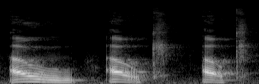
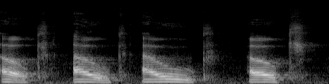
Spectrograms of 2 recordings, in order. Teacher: Il s'agit d'un double son, mais vous faites un glissement entre le premier son et le deuxième son qui est le second son, pardon, qui est légèrement moins puissant. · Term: diphtongue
